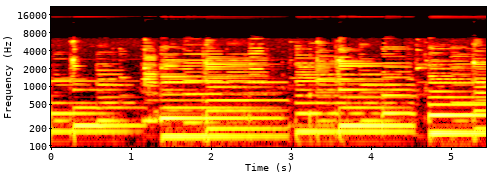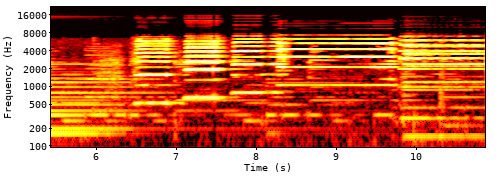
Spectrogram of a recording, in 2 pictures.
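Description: Acoustic guitar strumming slow chords; about six seconds in, a harmonica comes in playing the tune over the guitar.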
